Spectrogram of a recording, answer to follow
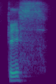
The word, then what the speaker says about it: vis: So the first one, vis, is kind of the same sound as miss, and translation is fish.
